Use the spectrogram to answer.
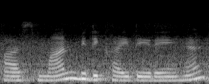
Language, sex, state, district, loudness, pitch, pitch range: Hindi, female, Punjab, Pathankot, -15 LUFS, 195 Hz, 185-230 Hz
